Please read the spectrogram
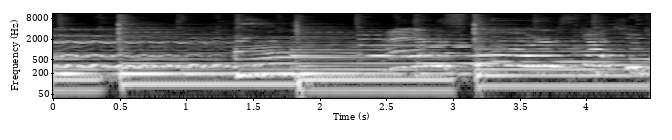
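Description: A woman singing a southern gospel song into a microphone over instrumental accompaniment with guitar, the bass notes changing about every second and a half.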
